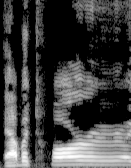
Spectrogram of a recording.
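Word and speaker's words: Abattoir: Daredevil in Black Widow the abbatar I believe is how you pronounce that uh issue number 74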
